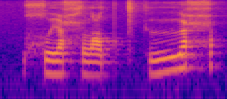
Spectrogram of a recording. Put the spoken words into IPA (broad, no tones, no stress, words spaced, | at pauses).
χʷɪħlˠɛtˤ t͡sʼɯħ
